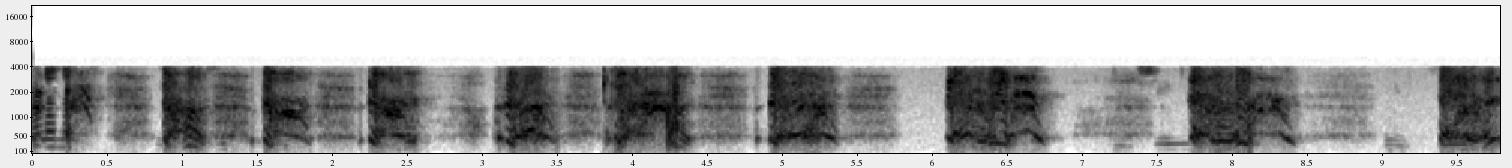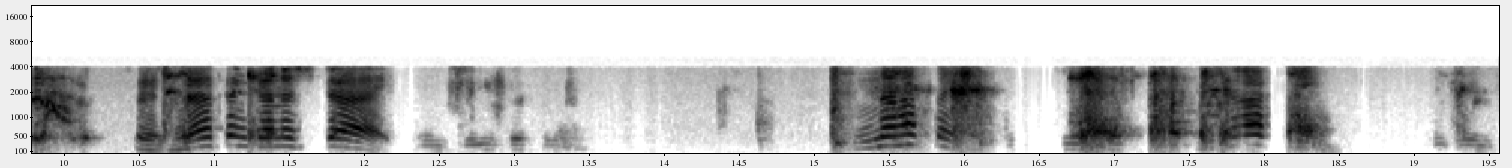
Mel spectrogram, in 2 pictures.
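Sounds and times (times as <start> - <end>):
people coughing deeply during a prayer: 0.0 - 5.5, 6.1 - 6.9, 7.7 - 8.5, 9.4 - 11.5, 15.9 - 18.5
speech: 0.1 - 1.6, 10.9 - 12.2.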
